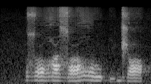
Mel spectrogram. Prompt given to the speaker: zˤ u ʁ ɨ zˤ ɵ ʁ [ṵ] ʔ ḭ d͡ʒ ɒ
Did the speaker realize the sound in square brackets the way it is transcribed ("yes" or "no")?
no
